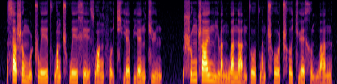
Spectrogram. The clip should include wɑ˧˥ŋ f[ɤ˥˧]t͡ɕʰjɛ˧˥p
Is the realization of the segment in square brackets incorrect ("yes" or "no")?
yes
